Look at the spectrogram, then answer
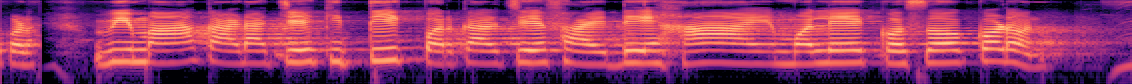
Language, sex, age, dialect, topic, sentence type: Marathi, female, 18-24, Varhadi, banking, question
